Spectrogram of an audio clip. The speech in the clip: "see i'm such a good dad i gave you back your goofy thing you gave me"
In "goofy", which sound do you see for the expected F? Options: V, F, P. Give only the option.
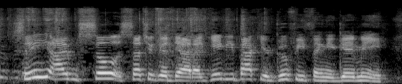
F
